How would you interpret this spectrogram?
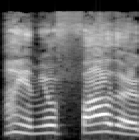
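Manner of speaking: high, loud impassioned cry. A narrator's reading. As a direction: proclaim it to a long-lost daughter. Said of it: "cried he".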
